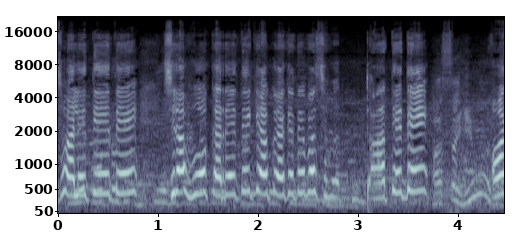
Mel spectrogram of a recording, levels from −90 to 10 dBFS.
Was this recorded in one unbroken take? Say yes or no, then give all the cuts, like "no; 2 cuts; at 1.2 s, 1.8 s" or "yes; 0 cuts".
yes; 0 cuts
